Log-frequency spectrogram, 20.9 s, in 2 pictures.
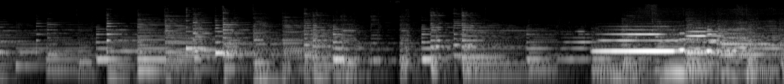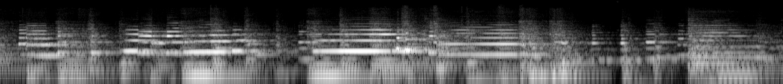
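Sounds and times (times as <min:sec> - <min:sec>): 
clarinet trio: 0:01.3 - 0:20.8.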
